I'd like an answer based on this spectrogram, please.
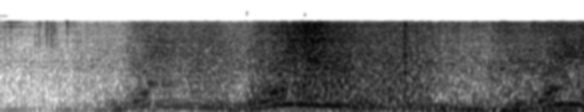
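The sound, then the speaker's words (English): Motorcycles carrying pillion passengers rev hard as their riders drive off. The engine pitch sweeps upward several times, and the sound grows louder and holds strong to the end. “A fire ignites inside the vehicle, and the bikers drive off.”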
